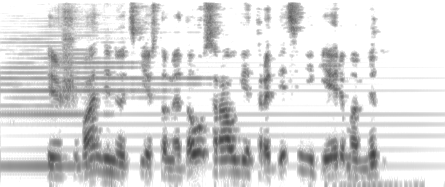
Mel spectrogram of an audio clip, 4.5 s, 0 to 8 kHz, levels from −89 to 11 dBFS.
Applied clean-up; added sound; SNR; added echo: classical method spectral subtraction.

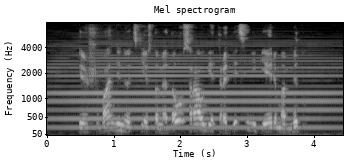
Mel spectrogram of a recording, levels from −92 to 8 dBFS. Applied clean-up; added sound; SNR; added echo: none; Bowed string instrument; 6 dB; none.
